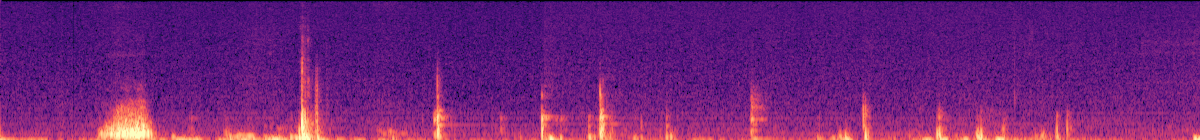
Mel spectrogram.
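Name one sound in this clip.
A microphone bumps and knocks as it is handled.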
